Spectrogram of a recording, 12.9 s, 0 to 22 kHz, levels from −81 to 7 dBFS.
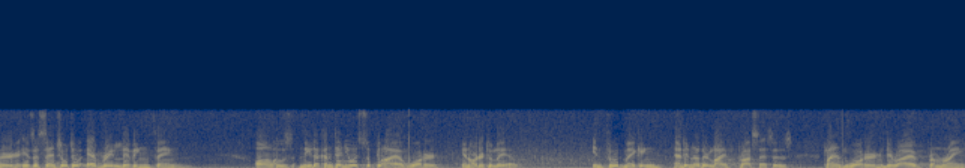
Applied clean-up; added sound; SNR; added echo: none; none; none; none.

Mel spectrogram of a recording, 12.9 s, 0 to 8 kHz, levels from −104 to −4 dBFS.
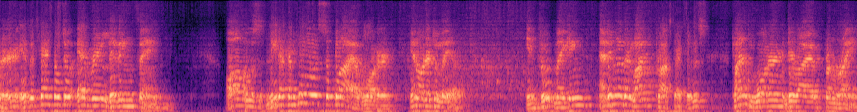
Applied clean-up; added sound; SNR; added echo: neural separator model SepFormer DNS4.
